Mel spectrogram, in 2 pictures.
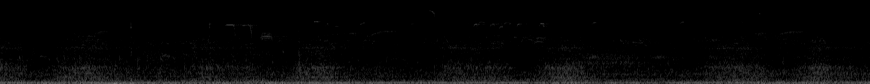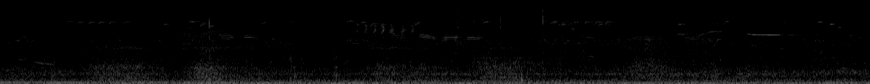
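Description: Birds singing in the morning: many short high chirps and trills scattered through, over a steady low hum.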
